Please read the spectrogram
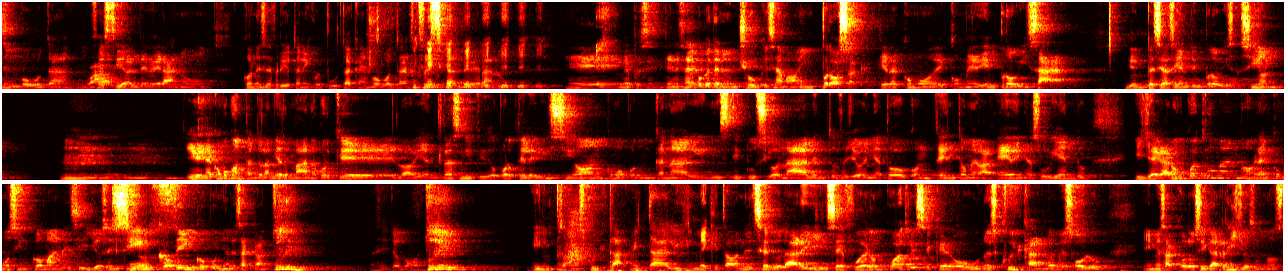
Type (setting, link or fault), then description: fault, echo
